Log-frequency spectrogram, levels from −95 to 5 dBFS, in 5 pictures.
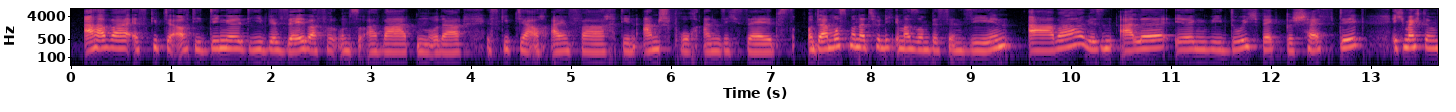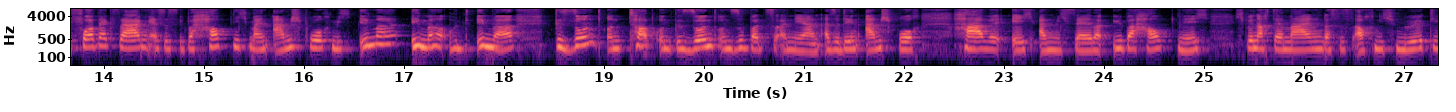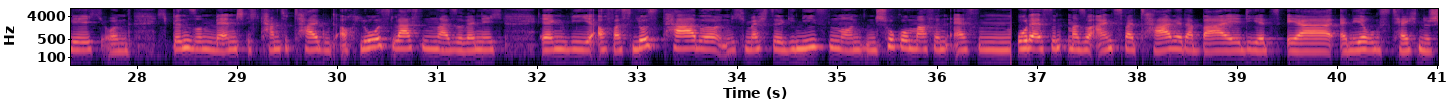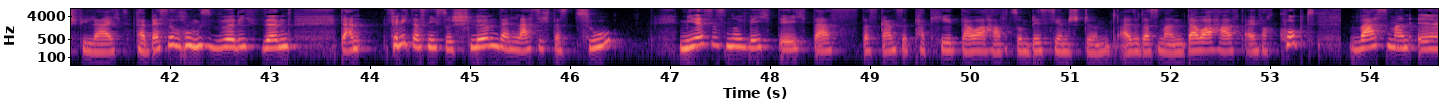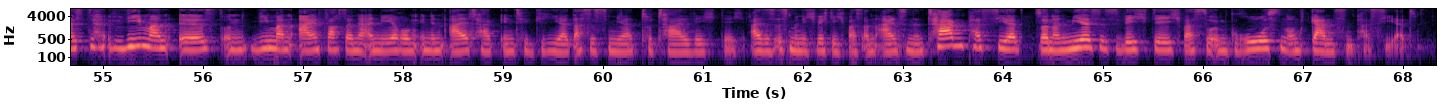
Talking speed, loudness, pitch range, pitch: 180 wpm, -30 LUFS, 185-235 Hz, 205 Hz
